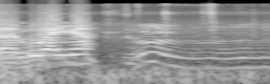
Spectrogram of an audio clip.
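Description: A man's voice in two drawn-out vocal phrases, the first loud and the second, about a second in, quieter and held on one pitch, over a steady low rumble of background noise.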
